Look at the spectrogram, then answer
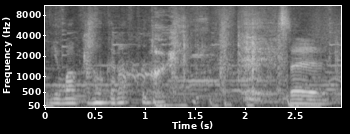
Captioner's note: laughs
